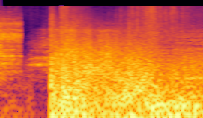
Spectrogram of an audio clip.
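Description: A loud, deep explosion in an edited video shot bursts suddenly after a short quiet gap, then rumbles on as a sustained heavy roar.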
